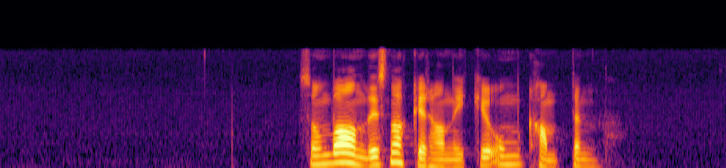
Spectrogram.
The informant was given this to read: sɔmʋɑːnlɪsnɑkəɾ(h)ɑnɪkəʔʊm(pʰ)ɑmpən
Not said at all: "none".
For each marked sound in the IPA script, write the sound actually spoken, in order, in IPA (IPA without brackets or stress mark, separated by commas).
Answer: h, kʰ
